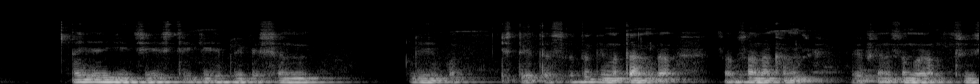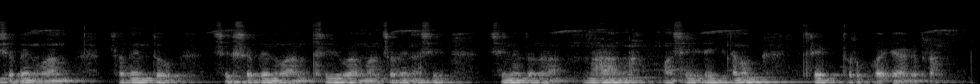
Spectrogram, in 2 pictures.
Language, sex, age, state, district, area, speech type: Manipuri, male, 60+, Manipur, Churachandpur, urban, read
